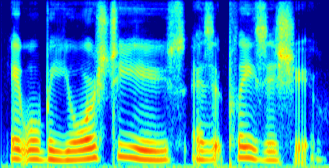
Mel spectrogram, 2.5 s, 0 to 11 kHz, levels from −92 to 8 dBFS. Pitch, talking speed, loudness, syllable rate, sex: 185 Hz, 245 wpm, -17 LUFS, 5.2 syllables/s, female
